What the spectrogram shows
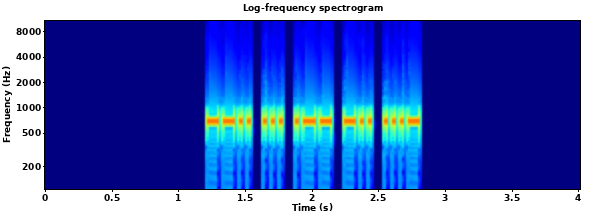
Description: Morse code, heard as a keyed tone, about 40 wpm, 700 Hz. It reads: ZSWDV
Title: Code Groups - 5 Letters - 40wpm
